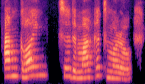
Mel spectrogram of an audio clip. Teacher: Notice the reduction of to and tomorrow into weaker forms.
